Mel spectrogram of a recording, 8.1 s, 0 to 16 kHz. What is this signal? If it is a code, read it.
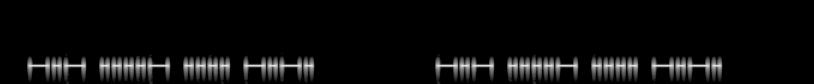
Morse code, heard as a keyed tone, about 21 wpm, 700 Hz. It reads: K4HC K4HC
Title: USA Call Signs - 4 Characters - Repeated 2x - 20wpm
